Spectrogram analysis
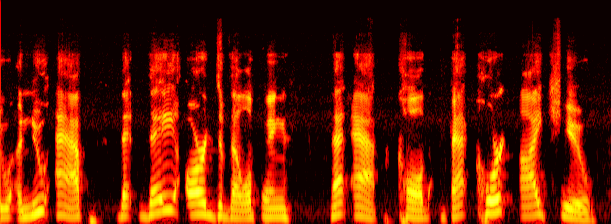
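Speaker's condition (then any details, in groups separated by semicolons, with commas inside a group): No condition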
